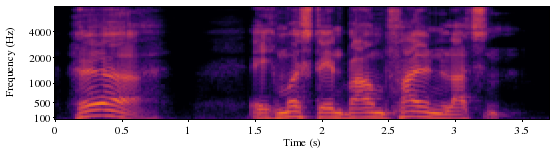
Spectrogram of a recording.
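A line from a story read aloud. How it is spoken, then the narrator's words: Exhausted giant calling out. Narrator (German): Der Riese, nachdem er ein Stück Wegs die schwere Last fortgeschleppt hatte, konnte nicht weiter und rief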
